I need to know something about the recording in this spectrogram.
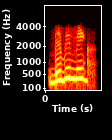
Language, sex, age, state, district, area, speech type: Manipuri, female, 30-45, Manipur, Senapati, urban, conversation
